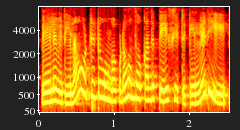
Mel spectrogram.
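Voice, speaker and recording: Woman doing a rapid, scolding old village woman. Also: very high voice, big pitch swings. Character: gruff nagging old village woman, quick-tempered.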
